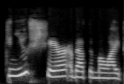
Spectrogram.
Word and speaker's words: Moai: And I hope I'm going to say this right. The Moai people. Is that how you say it? – Moai.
